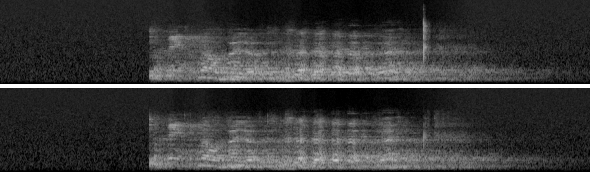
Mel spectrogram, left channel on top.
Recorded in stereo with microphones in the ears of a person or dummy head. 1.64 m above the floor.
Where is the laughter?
30° right (ahead or behind), 5.5 m; by 4.1 s 40° right (ahead or behind), 4 m.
